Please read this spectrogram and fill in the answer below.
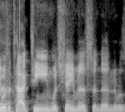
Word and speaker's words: Sheamus: Because Cornette calls him Seamus, yeah. I'm pretty sure it's Sheamus. He's just enunciating. He's just pronouncing it. Yeah. Seamus. As it's spelled, but it's not said that way in Ireland.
